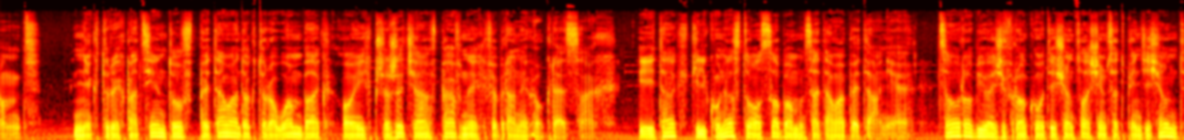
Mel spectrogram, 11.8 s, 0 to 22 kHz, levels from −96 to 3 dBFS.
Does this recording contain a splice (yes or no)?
no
